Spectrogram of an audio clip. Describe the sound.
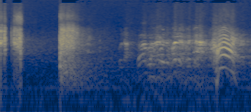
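Three sharp, loud rifle shots are fired into the jungle, two in quick succession and then a third after a short pause that lingers with a fading tail, followed by a voice speaking.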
